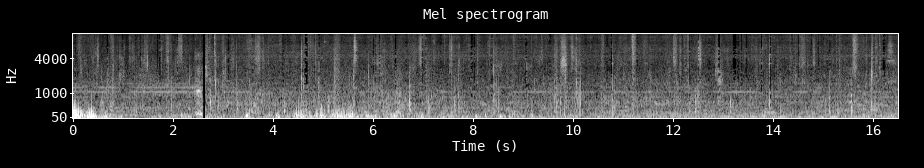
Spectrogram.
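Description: Men murmur quietly nearby outdoors.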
